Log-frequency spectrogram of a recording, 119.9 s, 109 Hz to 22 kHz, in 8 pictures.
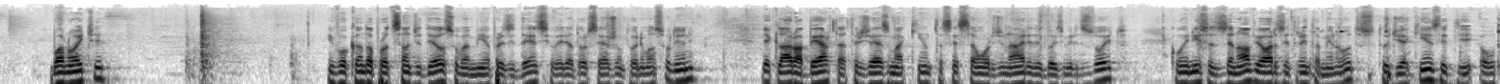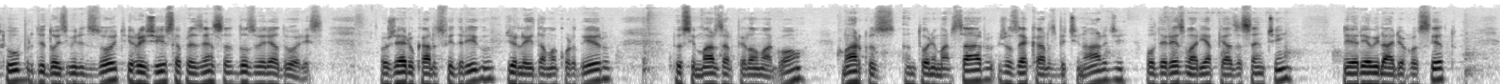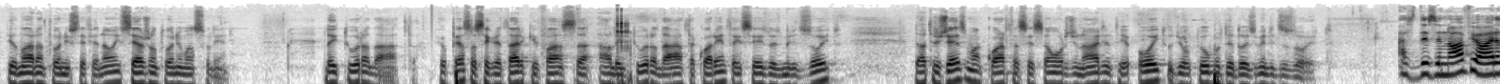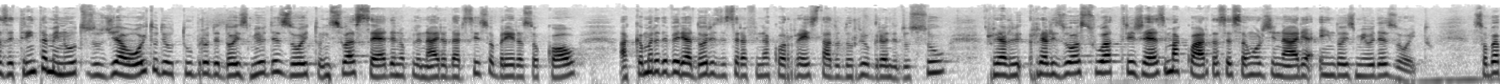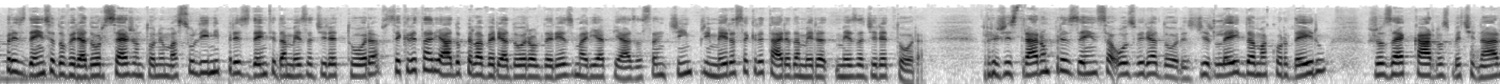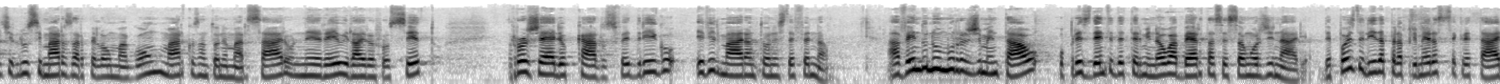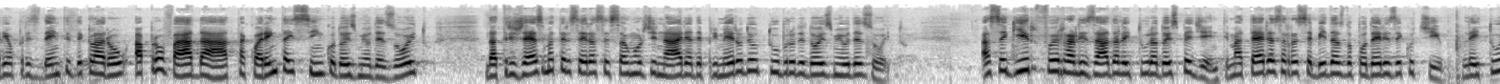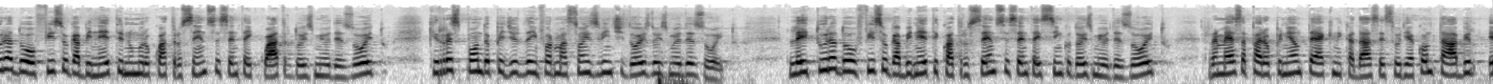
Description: Leitura da Ata nº 46/2018, da 34ª Sessão Ordinária, de 15 de outubro de 2018.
